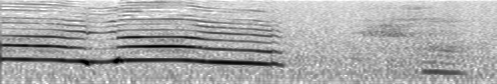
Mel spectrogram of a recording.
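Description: A toddler's high-pitched squeal, one long held note with a slight wobble in pitch, that breaks off about a second and a half in.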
